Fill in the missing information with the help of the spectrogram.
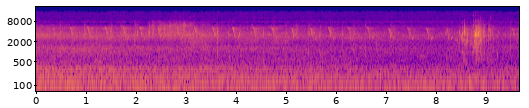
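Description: Outdoor riverbank ambience: a steady low rumble with a run of short, high chirps repeating about three times a second, and one brief louder rasp near the end.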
